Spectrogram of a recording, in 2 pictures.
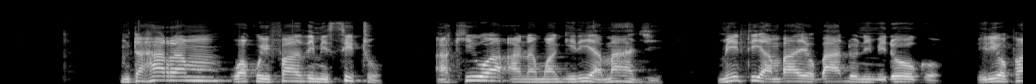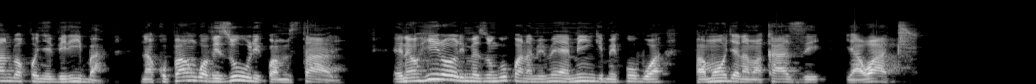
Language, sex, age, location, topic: Swahili, male, 36-49, Dar es Salaam, agriculture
